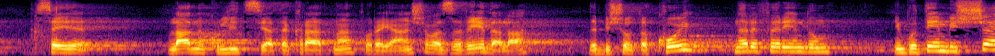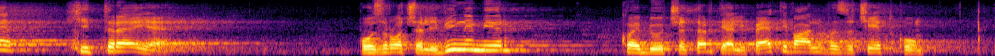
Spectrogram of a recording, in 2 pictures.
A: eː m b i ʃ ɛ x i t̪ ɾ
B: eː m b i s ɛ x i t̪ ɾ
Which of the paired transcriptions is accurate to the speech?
A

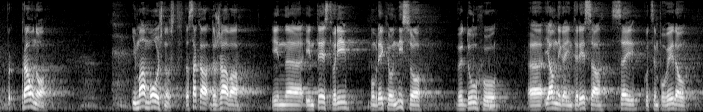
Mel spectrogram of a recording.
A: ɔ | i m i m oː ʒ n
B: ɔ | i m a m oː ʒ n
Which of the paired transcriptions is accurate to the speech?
B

